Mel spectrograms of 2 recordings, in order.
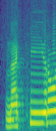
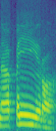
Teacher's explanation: Jangan nakira. Kalau naki, nanti huruf qaf ni bertukar jadi kaf pula. Tak boleh. Ini qaf, huruf qaf bukan huruf kaf.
